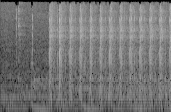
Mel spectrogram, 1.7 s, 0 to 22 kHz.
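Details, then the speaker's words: Radial shockwave therapy on the left wrist muscles of an office worker with left wrist pain, given after 1,700 focused shots and starting on thicker muscle: a brief low hum, then steady sharp tapping pulses at about ten per second. "요 같은 경우에는 집중형이랑 다르게 조금 더 툭툭 치는 느낌이 나실 거예요. 그래서 시작할 때 환자분이 놀라시지 않게 좀 근육층이 좀 두꺼운 부분부터 시작을 합니다.요"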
